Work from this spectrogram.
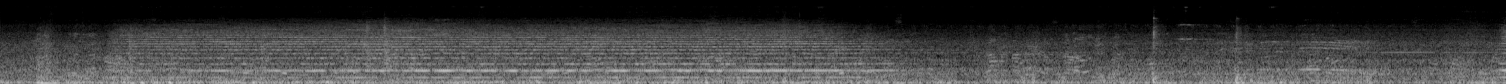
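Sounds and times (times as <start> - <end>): moving train rumble: 0.0 - 15.0
train horn: 1.0 - 9.3.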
